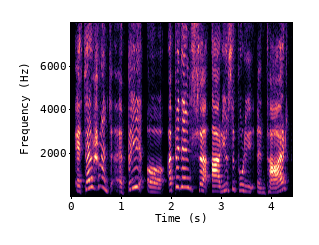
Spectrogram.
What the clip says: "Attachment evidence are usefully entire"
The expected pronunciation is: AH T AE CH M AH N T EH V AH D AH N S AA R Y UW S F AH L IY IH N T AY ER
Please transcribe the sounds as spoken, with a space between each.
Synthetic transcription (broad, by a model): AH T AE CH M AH N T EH P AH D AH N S AA R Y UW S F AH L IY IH N T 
